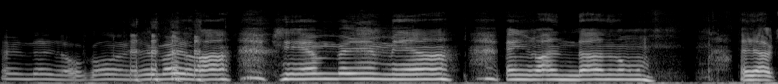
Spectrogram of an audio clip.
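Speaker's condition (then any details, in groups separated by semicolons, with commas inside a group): ALS; diagnosed at about age 35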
